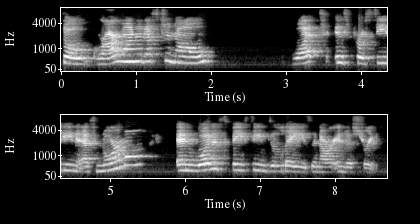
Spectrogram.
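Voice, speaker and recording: American female host, very bright voice, informal and explanatory, recorded in an echoey room. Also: high voice, a little slow. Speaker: show host and real estate agent. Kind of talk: casual reading of a newsletter with commentary.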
